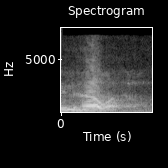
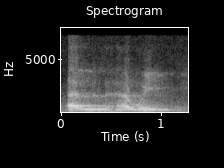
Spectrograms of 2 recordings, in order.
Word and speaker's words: الهوي: تقراها بعد كده تقول الهوى، هي مكتوبه كده تنطق كده، لكن هي اللفظ مشكل الهوي.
